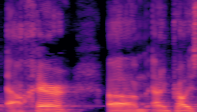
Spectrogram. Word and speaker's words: Al Khair: And so, the organization I'm talking about, you guys, is called Al Khair. And I'm probably not saying that completely. Am I saying that right? Al Khair, yes.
